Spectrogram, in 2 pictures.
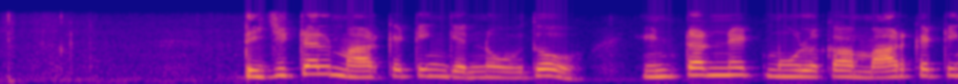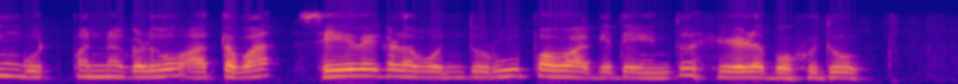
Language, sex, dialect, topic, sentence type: Kannada, male, Mysore Kannada, banking, statement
